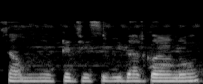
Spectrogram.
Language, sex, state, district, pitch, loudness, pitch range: Bengali, male, West Bengal, Paschim Medinipur, 155 Hz, -24 LUFS, 155-160 Hz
